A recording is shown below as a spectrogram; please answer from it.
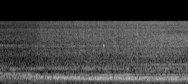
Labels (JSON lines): {"label": "anthrophony, boat engine", "recorder": "HydroMoth"}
